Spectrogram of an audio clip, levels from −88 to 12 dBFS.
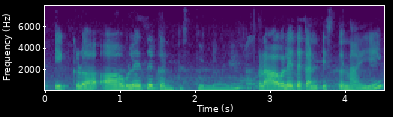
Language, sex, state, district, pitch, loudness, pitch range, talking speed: Telugu, female, Telangana, Karimnagar, 230 Hz, -20 LUFS, 215-255 Hz, 105 wpm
